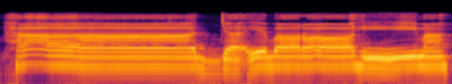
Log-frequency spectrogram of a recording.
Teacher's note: Dan ha itu panjang 6 karena ada mat lazim kalimil musaqqal, maka dibaca panjang 6 harokat.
